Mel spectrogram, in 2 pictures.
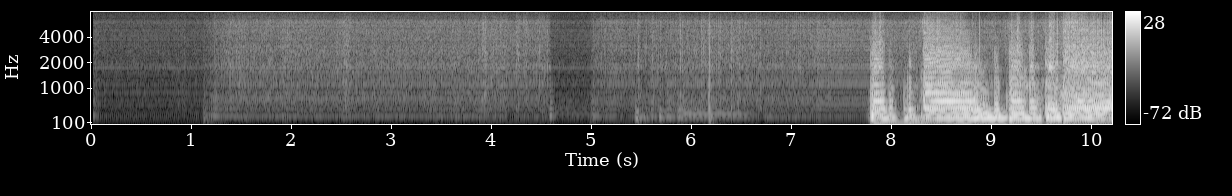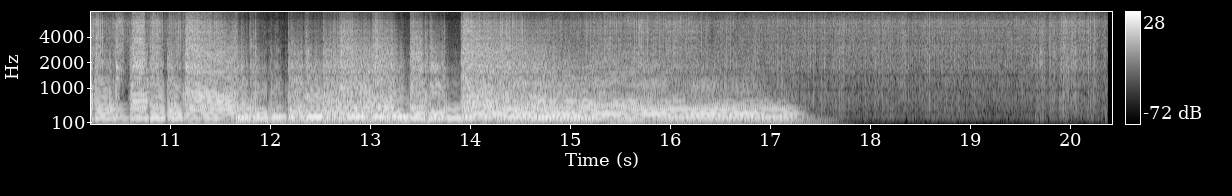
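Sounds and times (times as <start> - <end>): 
denoised guitar: 5.0 - 6.9, 7.8 - 17.8.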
